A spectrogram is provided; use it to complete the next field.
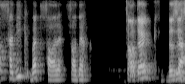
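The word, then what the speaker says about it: צדיק: It is the right pronunciation, صادق in Hebrew? In Hebrew it's Sadiq, yes, Sadiq.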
